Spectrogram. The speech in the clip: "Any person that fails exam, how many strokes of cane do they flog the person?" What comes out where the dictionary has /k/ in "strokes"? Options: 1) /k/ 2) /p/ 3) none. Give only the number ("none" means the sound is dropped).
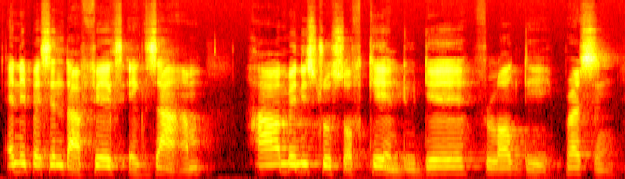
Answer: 3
